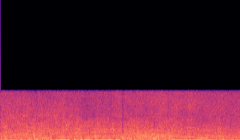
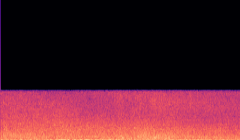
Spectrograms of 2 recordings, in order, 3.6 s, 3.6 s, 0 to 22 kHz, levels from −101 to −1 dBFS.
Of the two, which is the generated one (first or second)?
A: first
